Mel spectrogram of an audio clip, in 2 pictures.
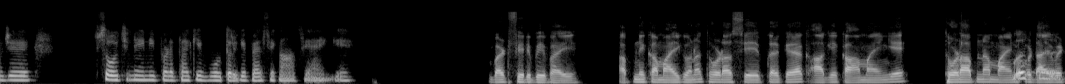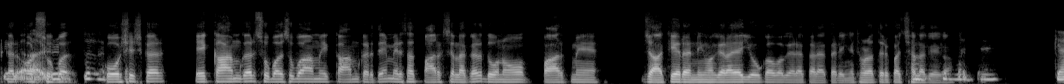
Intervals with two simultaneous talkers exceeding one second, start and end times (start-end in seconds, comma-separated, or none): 10.1-12.0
